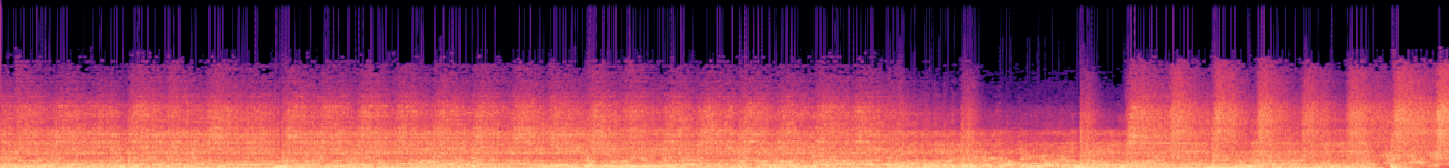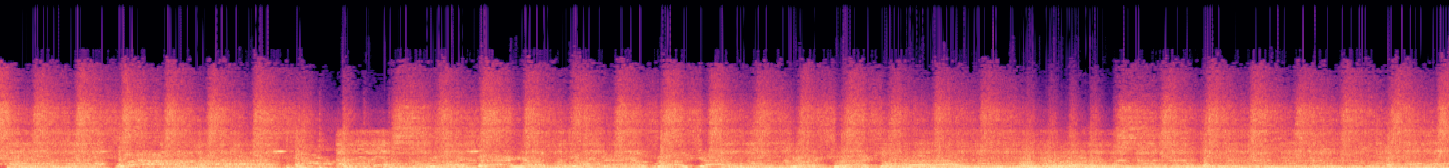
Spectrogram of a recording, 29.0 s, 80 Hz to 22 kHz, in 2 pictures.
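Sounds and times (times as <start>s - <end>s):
distorted guitars: 0.0s - 28.9s
drum kit playing fast: 0.0s - 28.9s.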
